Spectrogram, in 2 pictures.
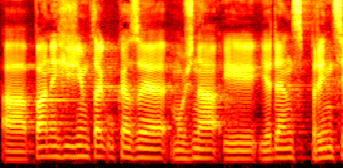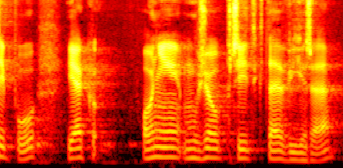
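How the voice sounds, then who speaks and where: A man's voice: medium pitch, pushed and bright. A man preaching a sermon in an earnest, searching way, with many restarts and fillers, and reading Bible verses aloud.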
